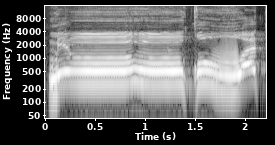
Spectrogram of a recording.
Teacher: یہاں من میں یہاں غنہ ہوگا، اخفا کا غنہ کریں گے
